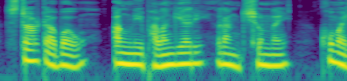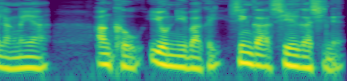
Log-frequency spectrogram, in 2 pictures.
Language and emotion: Bodo, fearful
